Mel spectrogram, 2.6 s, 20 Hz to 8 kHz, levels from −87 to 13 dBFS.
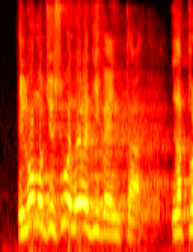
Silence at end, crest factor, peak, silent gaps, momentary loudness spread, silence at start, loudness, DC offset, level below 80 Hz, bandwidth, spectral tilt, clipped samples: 0 s; 10 dB; 0 dBFS; none; 11 LU; 0.25 s; -10 LUFS; under 0.1%; -48 dBFS; 8 kHz; -4.5 dB/octave; 0.3%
